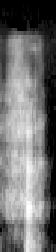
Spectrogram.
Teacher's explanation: very, very back of the throat, very open, that hey sound, that H sound, huh, right?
